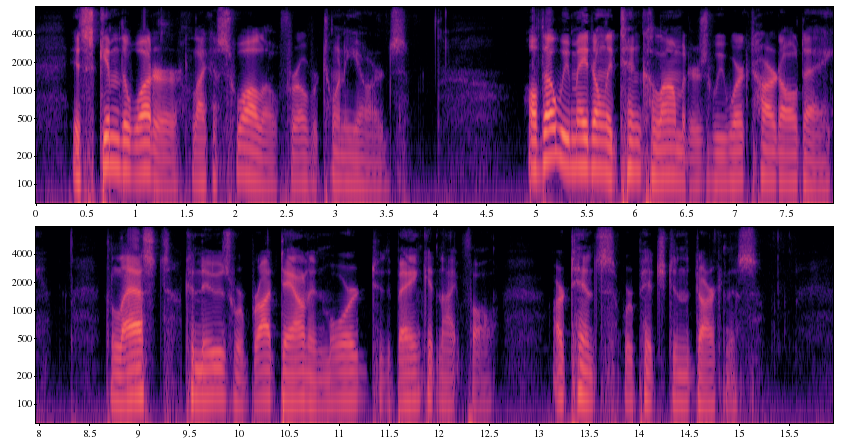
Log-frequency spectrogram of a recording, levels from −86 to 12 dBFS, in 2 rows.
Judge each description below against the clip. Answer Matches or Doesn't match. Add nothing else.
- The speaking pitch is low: Matches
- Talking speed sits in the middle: Matches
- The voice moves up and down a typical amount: Matches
